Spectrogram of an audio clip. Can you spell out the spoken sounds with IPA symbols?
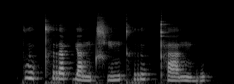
klu˥˩ʔkʰra˥˩p̚ ja˧nt͡ɕʰi˦˥n kʰru˥˩k̚pʰa˧n bu˦˥k̚

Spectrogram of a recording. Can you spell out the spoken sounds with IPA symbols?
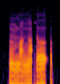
ũmɑn̪ɑ̃ʔɾoʔ

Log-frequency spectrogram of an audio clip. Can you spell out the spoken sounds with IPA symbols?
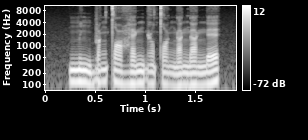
mĩ˧˩ŋbi˨˦ŋtˤa˧˩ɦæ˨˦ŋ ɡĩ˧˩tˤæ˧˩ŋ a˧˩ŋɾa˧˩ŋɛ˨˦

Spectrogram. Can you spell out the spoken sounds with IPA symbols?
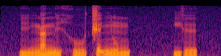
iː˨ŋa˦ni˨ huː˦ t͡ʃa˨ɲũ˦m | jɪ˨

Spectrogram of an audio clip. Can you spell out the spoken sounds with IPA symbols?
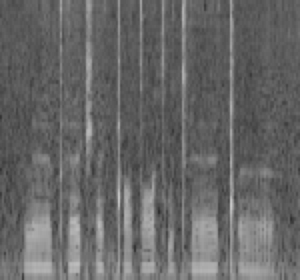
lɛːpʰɛt͡ʃʼɛ ǃʼetˤœkʼu tʰɛːǃʼœː

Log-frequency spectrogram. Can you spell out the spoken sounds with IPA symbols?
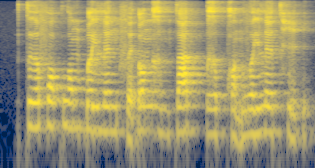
t̪ɨ˨˦ə̯fɔ˨˦kwɔ˧m ɓə˧jle˧ŋfḛ˧˨ ɗɔ˧nɣə̤˨˩mt̪a˦˥t̚ | ɣə˨˩p̚xɔ̰˧˨nvə˨˦jle˧ t̪ʰḭ˧˨ʔ

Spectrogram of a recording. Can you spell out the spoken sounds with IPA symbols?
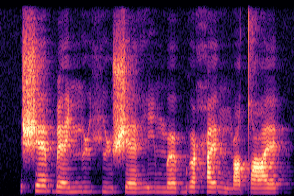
ʃɛ˦ɓɛ˨ ɲy˨çy˨ ʃɛ˨ ɦi˨mœ˨bɵ˦ ħɛ˦ŋ͡me˨tˤɛ˦

